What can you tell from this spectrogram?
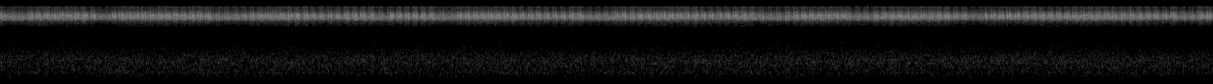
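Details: Continuous high, pulsing buzz of chirping crickets, males stridulating with their serrated wing veins; the trill stays even and unbroken throughout, with only a faint hiss beneath and no other animals.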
